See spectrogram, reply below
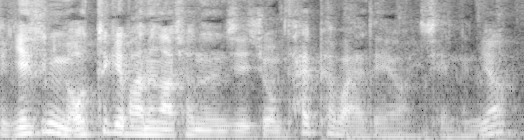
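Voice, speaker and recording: A man's voice: medium pitch, lively intonation, very fast, darkish tone, husky. A man preaching as pastor at a small house-church service, talking it through with the listeners and often checking that they follow. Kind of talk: conversational sermon.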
